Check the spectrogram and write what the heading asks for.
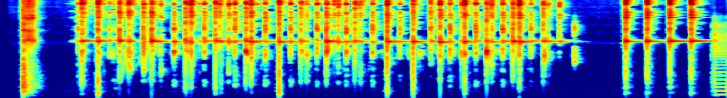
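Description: A spoon clinks quickly and repeatedly against a coffee cup, a rapid run of bright ringing taps that pauses briefly and then resumes for a few more strikes.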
